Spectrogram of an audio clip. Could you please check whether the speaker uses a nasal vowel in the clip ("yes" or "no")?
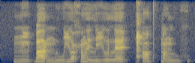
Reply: yes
